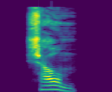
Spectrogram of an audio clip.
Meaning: foam, lather, froth
- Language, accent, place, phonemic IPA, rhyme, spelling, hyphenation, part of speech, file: German, Germany, Berlin, /ʃaʊ̯m/, -aʊ̯m, Schaum, Schaum, noun, De-Schaum.ogg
